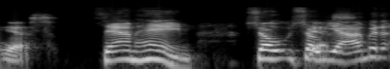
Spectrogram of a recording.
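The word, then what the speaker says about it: Samhain: south ham how do you say that uh samane yes Sam Hayne so so yeah I'm gonna I'm gonna play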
